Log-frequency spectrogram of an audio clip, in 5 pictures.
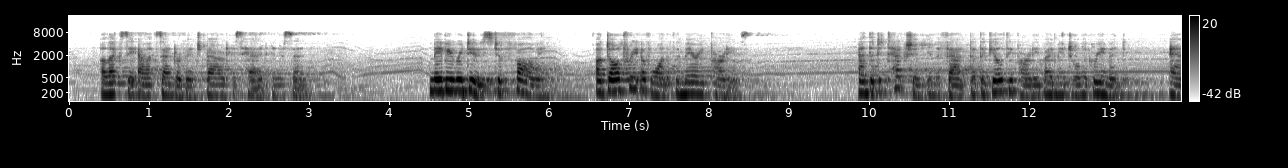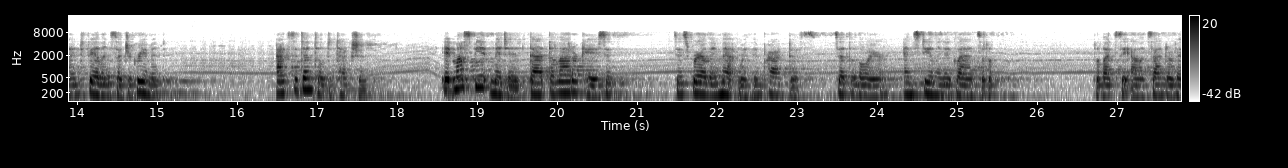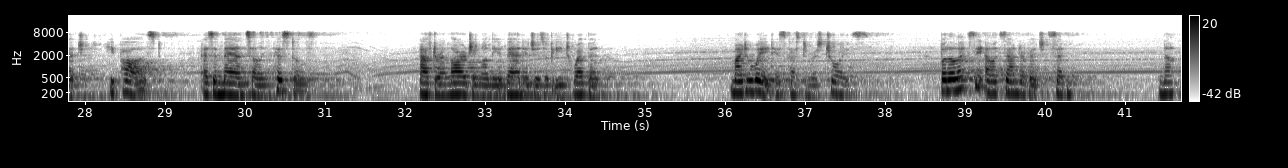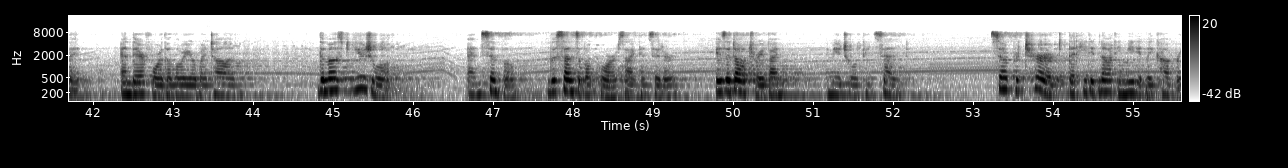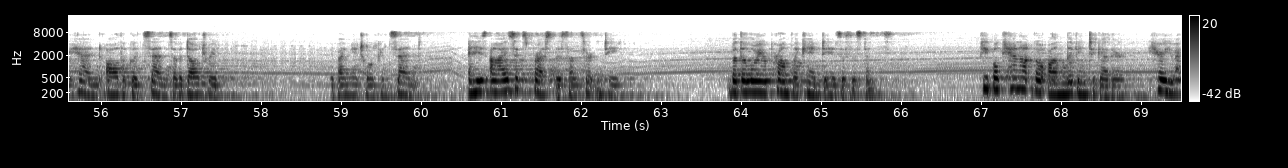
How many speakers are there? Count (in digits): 1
